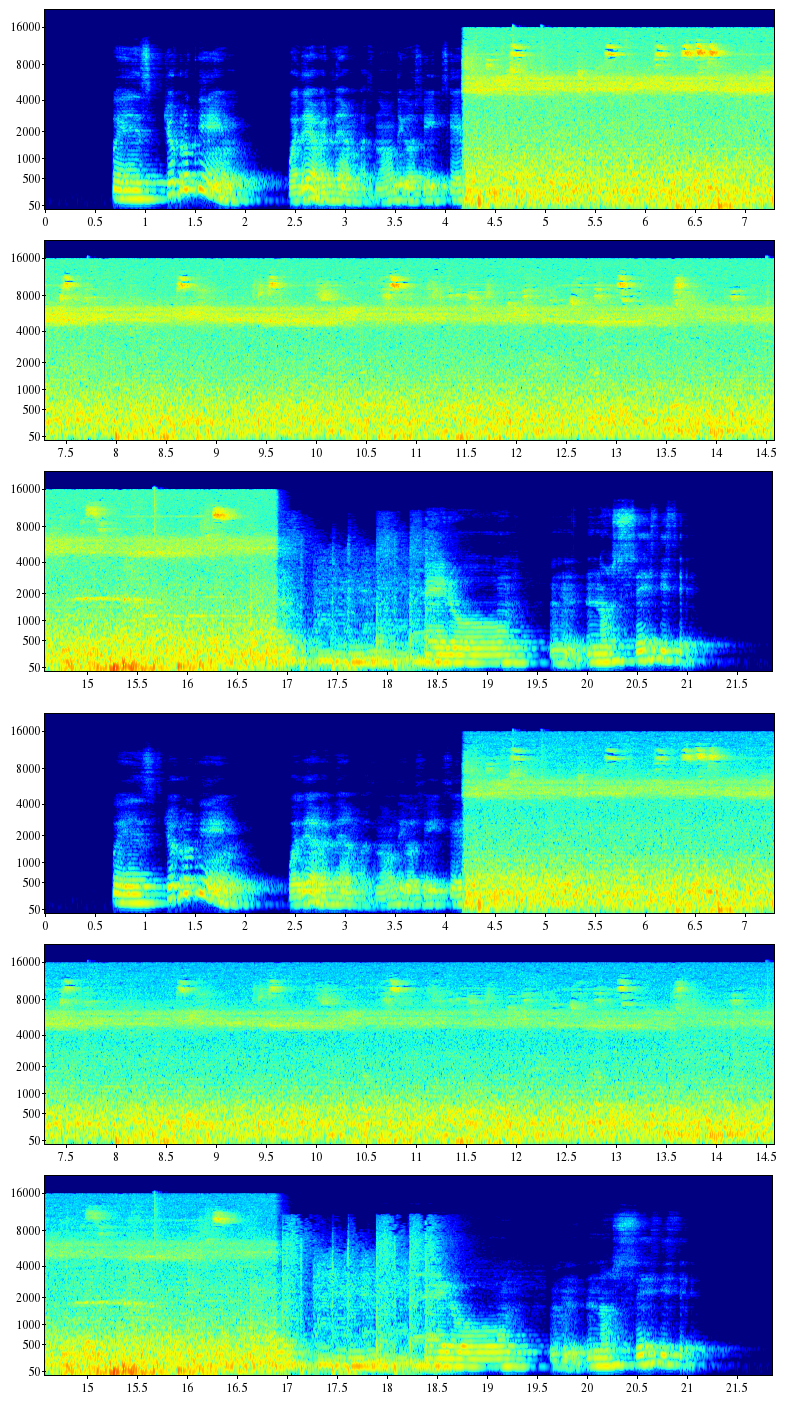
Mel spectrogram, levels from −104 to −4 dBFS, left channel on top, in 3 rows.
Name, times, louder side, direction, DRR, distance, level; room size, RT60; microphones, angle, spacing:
voice 1, 0.7-1.9 2.4-5.3 5.8-12.1 12.7-17.1 18.4-19.3 19.6-21.0, equal, 55° left, -2 dB, 4.4 m, -44 dB
sound 1, 4.2-16.9, left 4 dB, 30° left, 0.9 m, -31 dB
sound 2, 13.5-18.6, right 2 dB, 55° right, 0.7 m, -41 dB
20.0 x 11.5 x 3.2 m, 0.68 s
head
